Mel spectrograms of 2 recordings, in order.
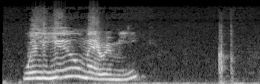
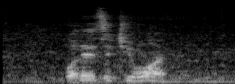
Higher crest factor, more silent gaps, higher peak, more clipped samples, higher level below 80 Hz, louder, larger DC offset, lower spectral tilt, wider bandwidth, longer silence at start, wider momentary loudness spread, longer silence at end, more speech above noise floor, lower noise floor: second, 10 dB vs 18 dB; neither; first, 0 dBFS vs -4 dBFS; first, 0.9% vs under 0.1%; first, -28 dBFS vs -52 dBFS; first, -7 LUFS vs -20 LUFS; neither; second, -3.5 dB/octave vs -5 dB/octave; about the same, 16.5 kHz vs 15 kHz; second, 0.05 s vs 0.25 s; second, 16 LU vs 20 LU; about the same, 0 s vs 0 s; about the same, 22 dB vs 25 dB; second, -29 dBFS vs -43 dBFS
